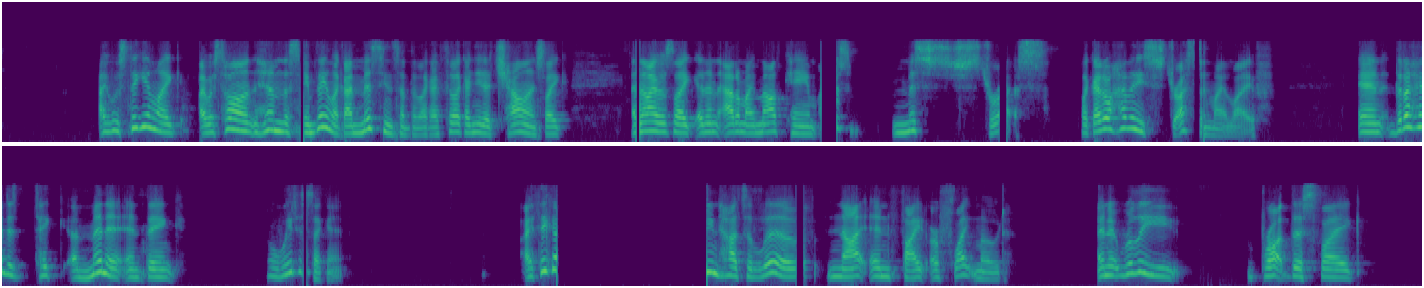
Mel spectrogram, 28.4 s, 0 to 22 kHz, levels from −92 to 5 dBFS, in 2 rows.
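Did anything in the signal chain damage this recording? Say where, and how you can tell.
Yes, two kinds of damage.

First, packet loss on an ADPCM call, a network-stage fault. There are hard-edged holes at 2.98, 6.34, 8.19, 9.97, 11.92, 17.21, 22.14 and 26.16 s. Most are 40 to 80 ms long. The one at 8.19 s is 160 ms, and the losses at 11.92 and 26.16 s are scattered runs, with 130 ms missing over 220 ms at the last one. After each gap the speech comes back slightly distorted, then settles within tens of milliseconds. That happens because the decoder's step size and predictor have drifted from the sender's and have to catch up. The gap sizes fit packets of around 10 ms each.

Second, an audio dropout to silence from 19.75 to 21.25 s, about 1.5 s of silence with no room tone, cut in mid-flow. Network loss doesn't explain a gap that long and that clean. The likely cause is the input itself disappearing, such as a device disconnect, a failed capture link or a stray mute, while the recorder kept writing silence. 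Whatever was said in that stretch is simply gone.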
